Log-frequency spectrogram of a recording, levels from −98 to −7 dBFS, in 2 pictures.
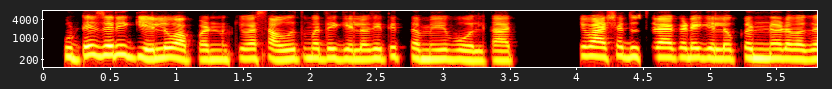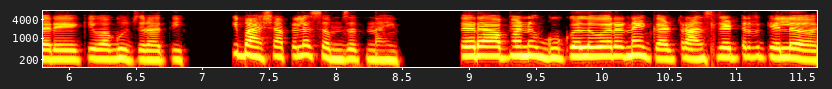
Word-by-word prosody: कुठे 255 Hz, +3 st, +2 dB
जरी 280 Hz, +1 st, +5 dB
गेलो 230 Hz, +1 st, +3 dB
आपण 205 Hz, -1 st, -1 dB
किंवा 220 Hz, 0 st, -2 dB
साऊथमध्ये 220 Hz, +2 st, -2 dB
गेलो 210 Hz, -1 st, -2 dB
तिथं 225 Hz, +3 st, -2 dB
तमिळ 210 Hz, -1 st, -1 dB
बोलतात 190 Hz, -1 st, -3 dB, 0.5 s
किंवा 265 Hz, -1 st, +3 dB
अशा 250 Hz, +2 st, +3 dB
दुसऱ्याकडे 240 Hz, -1 st, +1 dB
गेलो 220 Hz, -2 st, -1 dB
कन्नड 220 Hz, -1 st, +1 dB
वगैरे 205 Hz, 0 st, 0 dB
किंवा 220 Hz, -2 st, -2 dB
गुजराती 200 Hz, -1 st, -4 dB, 0.4 s
ही -, -, -4 dB
भाषा 260 Hz, -4 st, +3 dB
आपल्याला 265 Hz, +3 st, -3 dB
समजत 215 Hz, -5 st, -4 dB
नाही, 200 Hz, -1 st, -5 dB, 0.5 s
तर 265 Hz, 0 st, +4 dB
अ, -, -, +5 dB
आपण 265 Hz, +1 st, +3 dB, 0.2 s
Googleवर 260 Hz, +3 st, +3 dB
नाही 275 Hz, -2 st, +2 dB
का 215 Hz, -1 st, +2 dB
ट्रान्सलेटर 235 Hz, +2 st, -1 dB
केलं 230 Hz, -4 st, +2 dB
225 Hz, 160 wpm, -22 LUFS, 210-250 Hz, 0.5 s, जरी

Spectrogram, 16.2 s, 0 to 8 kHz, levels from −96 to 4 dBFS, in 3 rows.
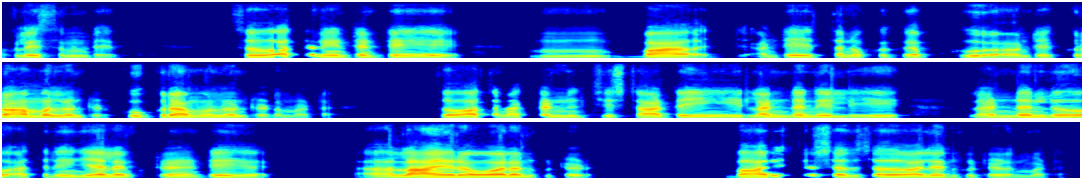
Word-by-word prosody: ఒక -, -, -20 dB
లెస్సన్ 115 Hz, +1 st, -4 dB
ఉండేది. 115 Hz, -, -16 dB, 0.6 s
సో -, -, 0 dB, 0.2 s
అతనేంటంటే 140 Hz, +6 st, -2 dB, 0.7 s
హ్మ్ 125 Hz, -2 st, -11 dB, 0.2 s
బా 120 Hz, -1 st, +7 dB, 0.5 s
అంటే 135 Hz, +3 st, -2 dB, 0.2 s
తను 140 Hz, -2 st, -4 dB
ఒక -, -, -14 dB, 0.4 s
కుగు 145 Hz, +1 st, -2 dB, 0.5 s
గ్రామంలో 140 Hz, +4 st, +4 dB
ఉంటాడు. 115 Hz, -, -16 dB
కుగ్రామంలో 140 Hz, 0 st, +1 dB
ఉంటాడన్నమాట. 105 Hz, -2 st, -14 dB, 0.6 s
సో -, -, +1 dB
అతనక్కడినుంచి 145 Hz, +3 st, -6 dB
స్టార్ట్ 135 Hz, -, +1 dB
అయ్యి 165 Hz, +4 st, -1 dB, 0.3 s
లండన్ 140 Hz, +4 st, 0 dB
ఎళ్లి, 150 Hz, +3 st, -7 dB, 0.6 s
లండన్‍లో 160 Hz, +4 st, 0 dB, 0.2 s
అతను 135 Hz, 0 st, -11 dB
ఏం -, -, -5 dB
జేయాలనుకుంటాడంటే 130 Hz, +1 st, 0 dB, 0.8 s
ఆహ్, 115 Hz, +1 st, -2 dB
లాయర్ 145 Hz, +3 st, +8 dB
అవ్వాలనుకుంటాడు. 135 Hz, -2 st, +3 dB, 0.7 s
బారిస్టర్ 130 Hz, +2 st, +1 dB
చదువు 130 Hz, +1 st, -1 dB
చదవాలి 125 Hz, +2 st, +3 dB
అనుకుంటాడన్నమాట. 105 Hz, -7 st, -12 dB
135 Hz, 120 wpm, -25 LUFS, 125-145 Hz, 0.8 s, లాయర్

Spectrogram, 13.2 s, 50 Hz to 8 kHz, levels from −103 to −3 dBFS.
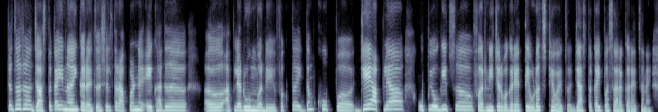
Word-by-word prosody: तर 280 Hz, -, -2 dB
जर 310 Hz, +3 st, +1 dB
अ, 305 Hz, -1 st, +2 dB
जास्त 220 Hz, +1 st, +2 dB
काही 275 Hz, 0 st, +3 dB
नाही 255 Hz, -1 st, +5 dB
करायचं 210 Hz, -2 st, +1 dB
असेल, 225 Hz, +2 st, -5 dB
तर 250 Hz, -, -1 dB
आपण 245 Hz, +3 st, +1 dB
एखादं 225 Hz, -1 st, 0 dB, 0.4 s
अ, 225 Hz, -, -2 dB, 0.4 s
आपल्या 230 Hz, +2 st, 0 dB
रूममध्ये 220 Hz, -4 st, +3 dB
फक्त 230 Hz, +4 st, -9 dB
एकदम 265 Hz, 0 st, -3 dB
खूप 270 Hz, -2 st, -7 dB
अ, 235 Hz, -, -1 dB, 0.4 s
जे 300 Hz, +3 st, +7 dB
आपल्या 280 Hz, -1 st, +3 dB, 0.6 s
उपयोगीचं 255 Hz, -1 st, -1 dB
फर्निचर 220 Hz, 0 st, +1 dB
वगैरे 210 Hz, -2 st, -1 dB
आहे, 200 Hz, -, -1 dB
तेवढंच 235 Hz, +2 st, +1 dB
ठेवायचं, 190 Hz, -4 st, -3 dB
जास्त 210 Hz, +1 st, 0 dB
काही 230 Hz, -1 st, +2 dB
पसारा 200 Hz, 0 st, -2 dB
करायचा 190 Hz, -1 st, -5 dB
नाही 175 Hz, -1 st, -8 dB
230 Hz, 140 wpm, -23 LUFS, 210-255 Hz, 0.6 s, जे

